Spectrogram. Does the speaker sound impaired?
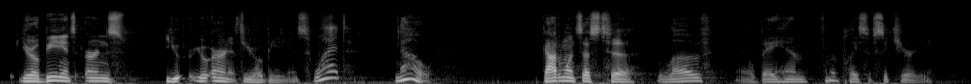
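No.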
